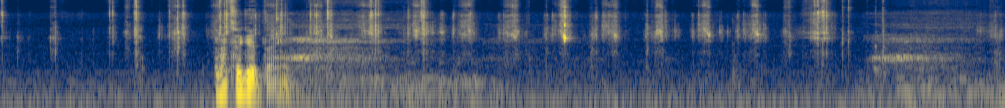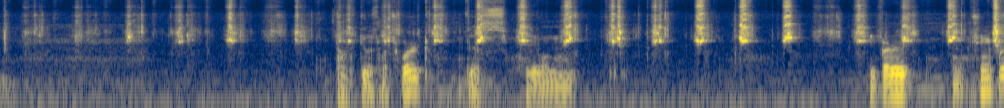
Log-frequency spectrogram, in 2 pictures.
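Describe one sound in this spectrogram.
Small metal parts click and tap.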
